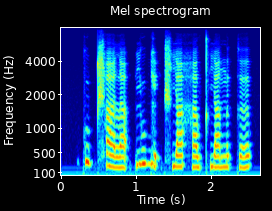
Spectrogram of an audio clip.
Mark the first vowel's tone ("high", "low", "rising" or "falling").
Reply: high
